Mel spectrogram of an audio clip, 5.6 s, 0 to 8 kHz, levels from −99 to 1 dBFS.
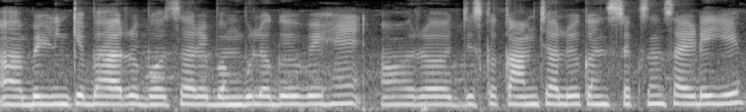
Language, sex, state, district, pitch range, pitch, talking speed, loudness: Hindi, female, Punjab, Fazilka, 210-220 Hz, 215 Hz, 205 wpm, -15 LUFS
